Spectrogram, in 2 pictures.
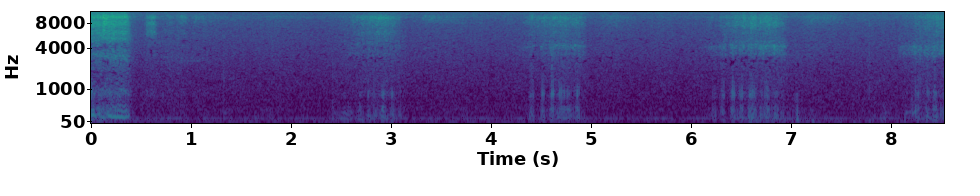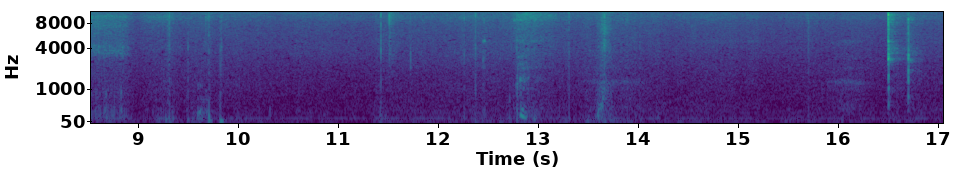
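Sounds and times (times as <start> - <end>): cat snoring: 0.0 - 0.5, 2.5 - 3.2, 4.3 - 5.0, 6.2 - 7.0, 8.1 - 9.0.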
